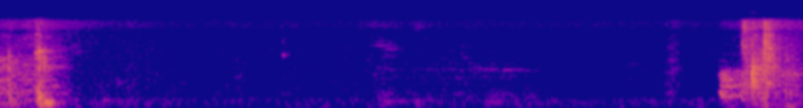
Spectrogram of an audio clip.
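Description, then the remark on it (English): A female dog that has just walked in makes a short, breathy burst of noise, then faint rustling and shuffling movement, before another louder, longer burst near the end. No one speaks. “My dog just walked in, so don't mind her.”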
